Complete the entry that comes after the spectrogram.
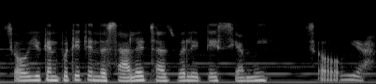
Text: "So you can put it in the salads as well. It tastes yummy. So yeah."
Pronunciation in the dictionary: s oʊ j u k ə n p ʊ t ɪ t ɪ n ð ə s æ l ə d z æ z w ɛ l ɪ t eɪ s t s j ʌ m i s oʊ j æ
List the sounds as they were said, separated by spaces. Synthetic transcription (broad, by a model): s oʊ j u k ə n p ʊ t ɪ t ɪ n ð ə s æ l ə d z æ z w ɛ l ɪ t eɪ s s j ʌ m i s oʊ j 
